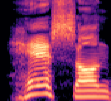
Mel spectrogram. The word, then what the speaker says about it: Hye-seong: difference in their name being pronounced h song Kim and haong Kim which Kim would you prefer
